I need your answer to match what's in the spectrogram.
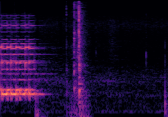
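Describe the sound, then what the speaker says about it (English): In a Minecraft Five Nights at Freddy's game set at Fredbear's Family Diner, a telephone rings. A brief, bright electronic ring bursts at the start, then fades into quiet with a faint click. "that's the phone"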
